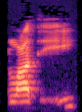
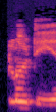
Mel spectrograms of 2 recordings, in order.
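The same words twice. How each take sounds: First: It is said in a southern English way. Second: It is said in a non-southern English way. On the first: The speaker calls it right. "as we say down here in the south" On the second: The speaker calls it wrong. "he's still saying bloody"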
